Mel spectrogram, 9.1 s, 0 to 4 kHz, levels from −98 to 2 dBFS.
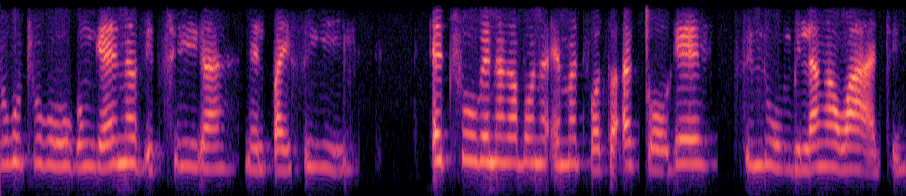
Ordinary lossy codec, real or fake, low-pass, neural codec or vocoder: none; fake; 3.6 kHz; vocoder, 44.1 kHz, 128 mel bands every 512 samples, BigVGAN v2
